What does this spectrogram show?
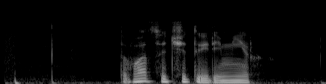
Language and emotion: Russian, neutral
